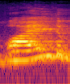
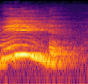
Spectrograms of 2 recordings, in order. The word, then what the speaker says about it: build: अब इसको BUILD, अब ये ध्यान रखिए, इसको वाइल्ड मत बोलिए, ये है बिल्ड, ये मैंने टिक मार्क इसीलिए लगा रखा है, इसकी प्रोनाउंसिएशन दे रहा है, इल्ड, बिल्ड।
